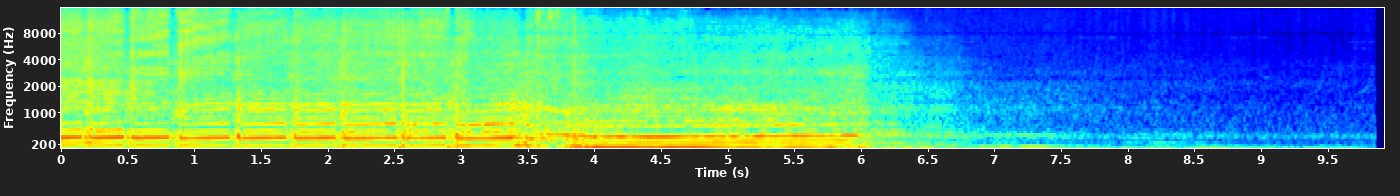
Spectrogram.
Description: Vehicle driving by very fast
